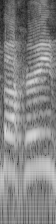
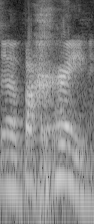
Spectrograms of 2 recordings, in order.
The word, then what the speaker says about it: Bahrain: Baharrain proclaimed independence after 110 years of British rule. Awesome. Uh actually I mispronounced her name. It's Bahrain.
